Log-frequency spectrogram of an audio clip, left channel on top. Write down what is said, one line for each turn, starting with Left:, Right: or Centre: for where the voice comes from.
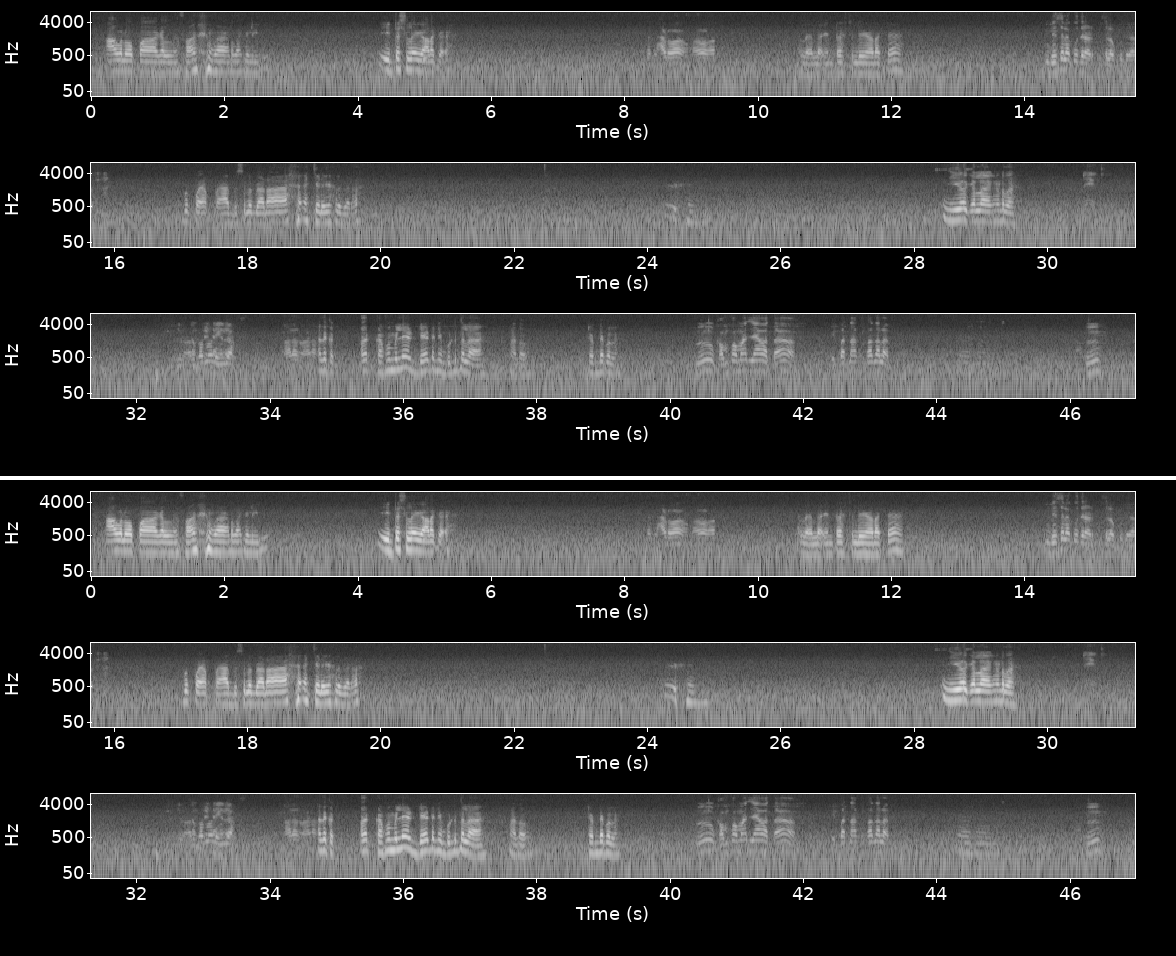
Right: ಆಗಲಪ್ಪ ಆಗಲ್ಲ ಹ ಮಾಡ್ದ ಕಲಿ ಇಟ್ಟ ಚಿಲ್ಲ
Left: ಹ್ಮ್
Right: ಕಡಕ್ಕೆ
Left: ಹಾಡುವಾ ಮಾಡ
Right: ಅಲ್ಲ ಎಲ್ಲ ಇಂಟ್ರೆಸ್ಟ್ ಇಲ್ಲಿ ಹಡಕ್ಕ
Left: ಬಿಸಲ ಕುುದ್ರಾಡ್ ಬಿಸಲ ಕುುದ್ರಾಡ್
Right: ಪಪ್ಪ ಬಿಸಲು ಬೇಡ ಚಿಳಿಗಾಲ ಬೇಡ
Left: <inaudible>
Right: ಹ್ಮ ಹ್ಮ್ ಹ್ಮ ನೀರಕಲ್ಲಾ ಅಂಗಡದ
Left: <inaudible> ಆಡೋಣ
Right: ಅದ ಅದ ಕನ್ಫರ್ಮ್ ಇಲ್ಲೇ ಡೇಟ್ ನೀಡ್ಡ್ದಲ್ಲ ಅದು ಟಂಟಬಲ್
Left: ಹ್ಮ್ ಕಂಫರ್ಮ್ ಆದ್ಲಾವತ್ತಾ ಪತ್ನಾಕ ಕಲ್ಲ
Right: ಹ್ಮ್ ಹ್ಮ್
Left: ಹ್ಮ್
